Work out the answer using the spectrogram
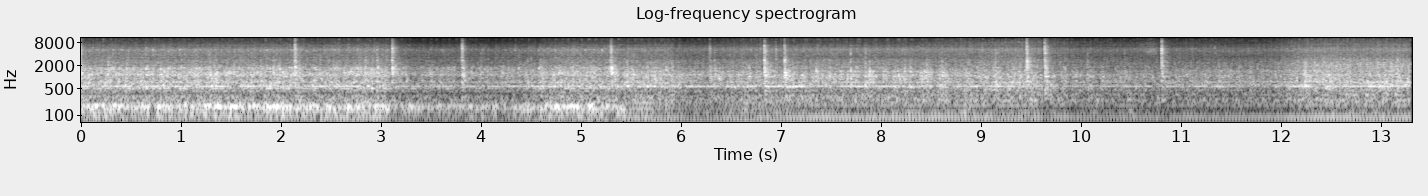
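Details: VW Gol G2 1.0 at idle; the owner hears a new noise and doesn't know its cause: steady idle with sharp, irregular ticks every second or two, possibly top-end or ignition, cause unclear.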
